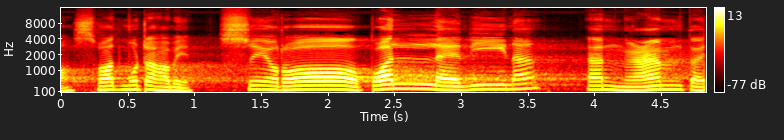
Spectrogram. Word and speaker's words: أنعمت: সিরাতাল্লাযীনা আনআমতা, এখানে আইন গলার মধ্যে হালকা চাপ দিয়ে উচ্চারণ করতে হবে।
